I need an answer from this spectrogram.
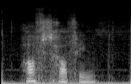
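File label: "afschaffing", Dutch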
